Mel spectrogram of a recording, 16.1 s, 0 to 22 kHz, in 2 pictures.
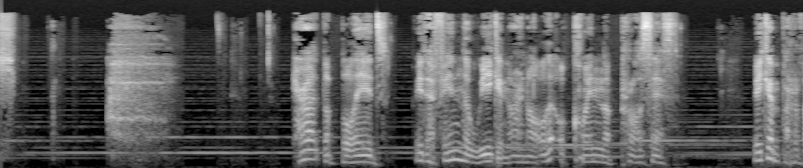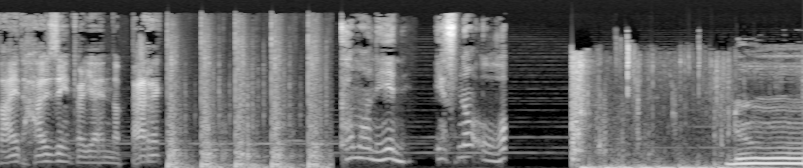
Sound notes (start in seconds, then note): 9.6 aggressive knocks at door; 13.6 door Crashes in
